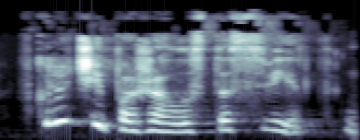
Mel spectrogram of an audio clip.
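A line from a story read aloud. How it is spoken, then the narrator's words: Plain, mother. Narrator (Russian): говорит тебе мама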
